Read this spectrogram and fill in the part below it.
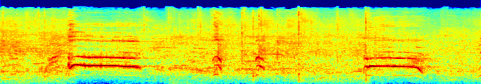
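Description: A young man shouts sharply twice.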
